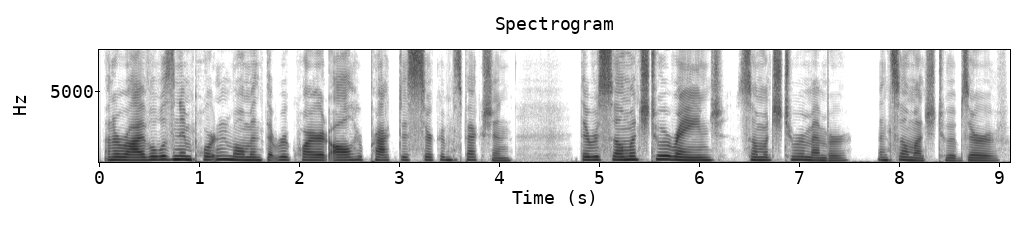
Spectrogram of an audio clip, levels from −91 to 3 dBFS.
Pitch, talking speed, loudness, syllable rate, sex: 195 Hz, 180 wpm, -18 LUFS, 5.8 syllables/s, female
